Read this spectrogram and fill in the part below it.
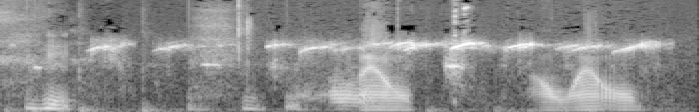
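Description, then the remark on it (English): A steady chorus of frogs croaking in Hawaii in repeated, chirpy pulses runs throughout, fairly loud, while people talk over it in the foreground. “Well, that sounds like I dig like the fucking frogs in the background wherever.”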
